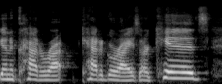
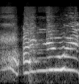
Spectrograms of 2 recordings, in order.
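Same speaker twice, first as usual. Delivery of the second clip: shrill, very high, loud, thrilled yell; 5 dB louder than usual. Hearing someone's Myers-Briggs answer, yell. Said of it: "I didn't mean to yell".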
